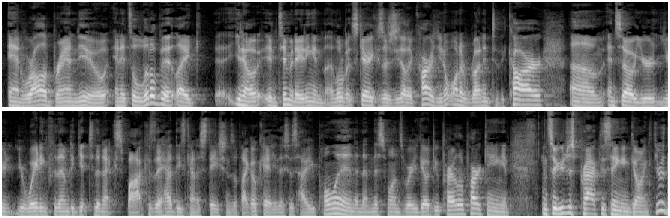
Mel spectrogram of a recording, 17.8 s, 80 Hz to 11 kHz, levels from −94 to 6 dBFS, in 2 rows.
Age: 20-39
